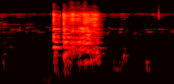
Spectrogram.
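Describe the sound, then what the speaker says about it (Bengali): Papaya and egg cook in a pan on a clay village stove, with a quiet sizzle and one brief loud burst of stirring and scraping against the pan, then soft clinks. "এই যে আমার রান্না হচ্ছে, আজকে আমি পেঁপে দিয়ে ডিম দিয়ে রান্না করব।"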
